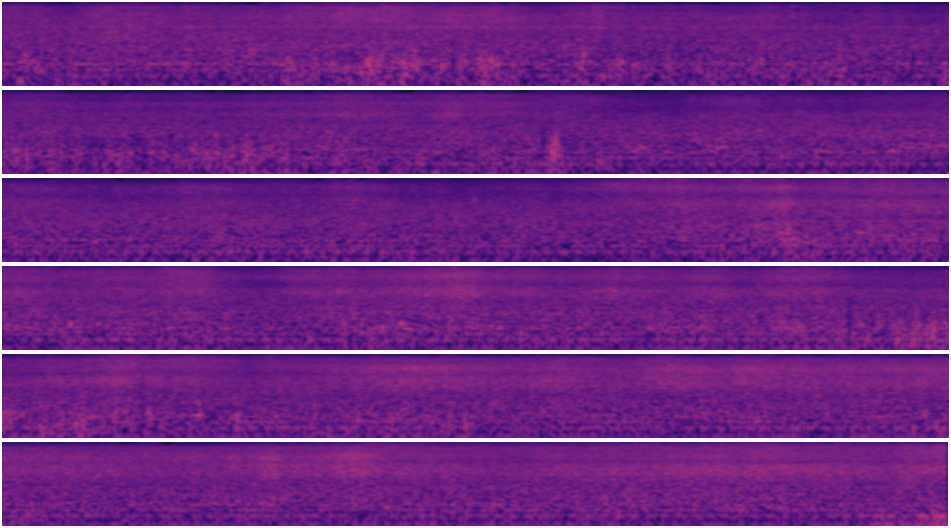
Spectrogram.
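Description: Passenger boat's engine running with a steady low hum, over the rush of water along the hull and wind on the microphone.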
